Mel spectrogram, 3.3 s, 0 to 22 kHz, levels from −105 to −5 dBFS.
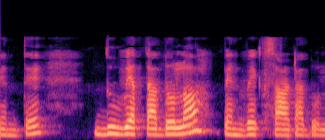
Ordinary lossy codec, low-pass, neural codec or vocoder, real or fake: AAC, 32 kbps; 7.2 kHz; none; real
